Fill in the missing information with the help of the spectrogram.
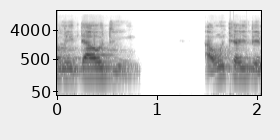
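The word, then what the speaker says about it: Daoudu: as you know, but my friends call me Daudu.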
